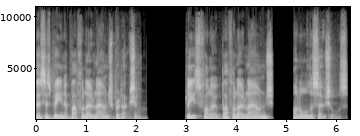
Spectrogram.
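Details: Adult male speaker; normal speech.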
